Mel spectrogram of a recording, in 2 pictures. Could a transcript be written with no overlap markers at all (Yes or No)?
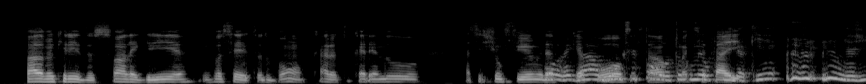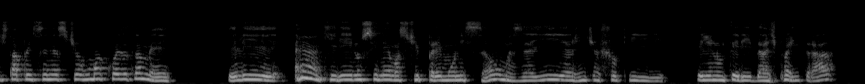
No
